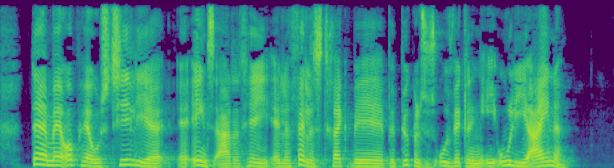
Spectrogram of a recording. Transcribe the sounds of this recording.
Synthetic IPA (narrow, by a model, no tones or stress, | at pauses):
d̥æɐmeɒ̽b̥hɛʊst͡sʰiðˠliɐːæʔe̝̰ːnsɑ̰̈ːd̥əð̩ˠɦeðʔelɐfel̰əst͡sʰʁaɡ̥ʋe̝b̥e̝b̥yɡ̥əl̩səsuð̞ˠʋe̝ɡ̥le̝ŋn̩iʔuliːəɑ̈ɪnə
